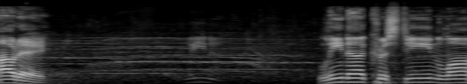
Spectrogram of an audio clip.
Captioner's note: people cheer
